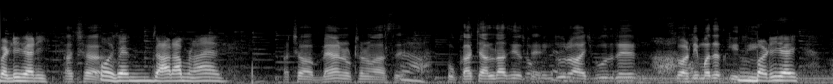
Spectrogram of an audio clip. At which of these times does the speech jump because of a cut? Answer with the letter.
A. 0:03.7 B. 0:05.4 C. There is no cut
B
